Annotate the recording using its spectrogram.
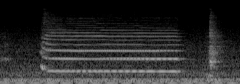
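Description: A steady horn-like tone at one pitch, lasting about a second and a half and starting about half a second in, over a steady low hum.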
